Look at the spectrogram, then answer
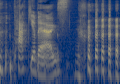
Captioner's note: laughs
